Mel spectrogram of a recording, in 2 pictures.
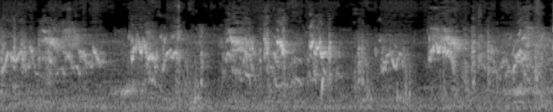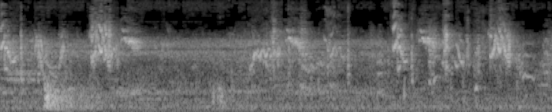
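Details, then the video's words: Budgerigars in an aggressive encounter give quick, sharp chirps and rasping squawks in irregular bursts, with brief pauses. One lower, broader click-like sound comes midway. "Australian Budgie Parrots Meeting Aggressively"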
